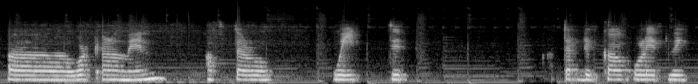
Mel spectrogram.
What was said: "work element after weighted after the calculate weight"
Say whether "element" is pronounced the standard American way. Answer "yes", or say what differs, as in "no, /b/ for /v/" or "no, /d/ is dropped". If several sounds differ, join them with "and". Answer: yes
